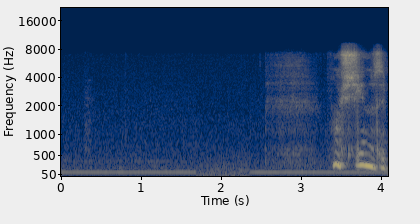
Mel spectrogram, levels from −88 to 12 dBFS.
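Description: From 1.69 to 2.40 s, a long network dropout likely stopped audio arriving; the receiver stretched the last sound as a fading buzz, and about 400 ms never plays. From 3.00 to 4.04 s, a jitter buffer speed-up trims around 40 ms of pitch periods, so the speech runs 3% faster, at unchanged pitch.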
